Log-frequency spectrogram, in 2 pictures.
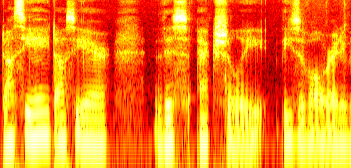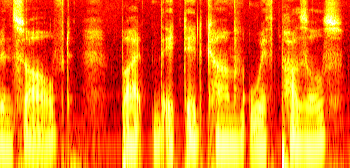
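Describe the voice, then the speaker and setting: Hushed ASMR man, gravelly and slow. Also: medium pitch, flat delivery, no echo. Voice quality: hushed, soft, often whispered. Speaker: ASMR video creator. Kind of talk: ASMR unboxing and reading aloud. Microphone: close microphone.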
